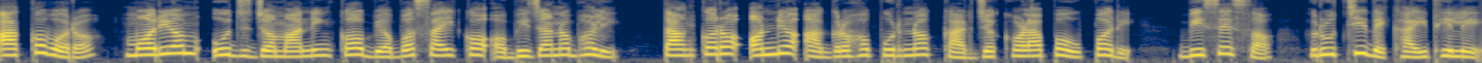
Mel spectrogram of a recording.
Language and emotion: Odia, neutral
